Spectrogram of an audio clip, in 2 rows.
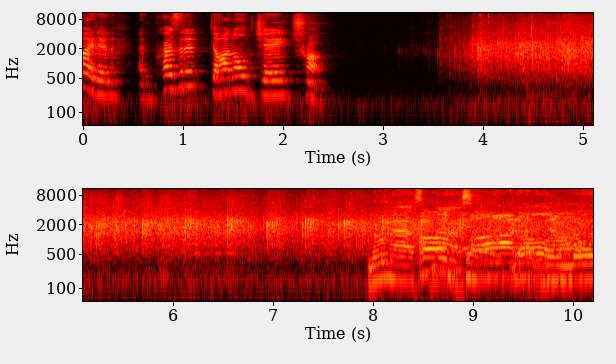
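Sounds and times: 
speech: 0.0s - 2.5s, 7.9s - 10.1s
debate hall audience applause: 3.6s - 10.1s.

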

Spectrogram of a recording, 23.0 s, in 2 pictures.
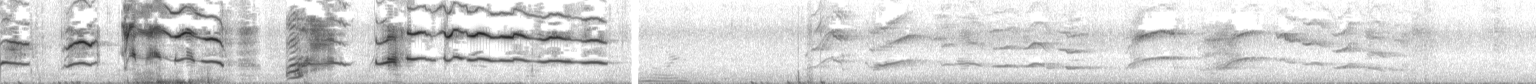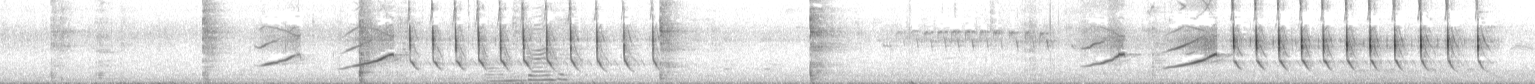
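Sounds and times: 
northern cardinal singing: 0.0s - 1.7s, 2.8s - 4.6s, 6.0s - 10.6s, 13.4s - 16.6s, 18.2s - 23.0s.

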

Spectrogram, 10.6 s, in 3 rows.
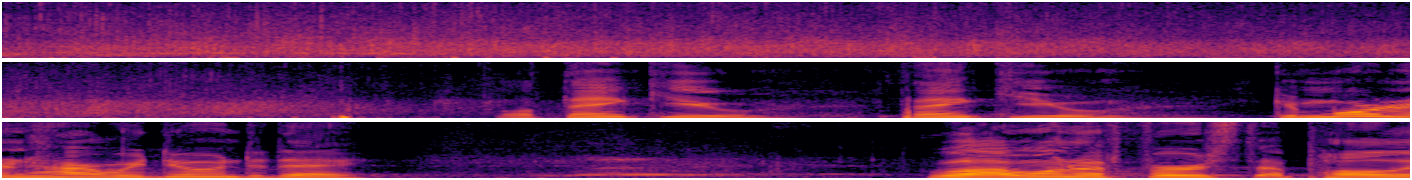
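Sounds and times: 
church congregation applauding to welcome a guest pastor: 0.0s - 4.9s
speech: 4.8s - 8.0s, 9.4s - 10.5s.

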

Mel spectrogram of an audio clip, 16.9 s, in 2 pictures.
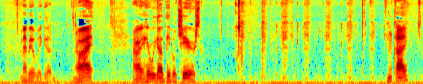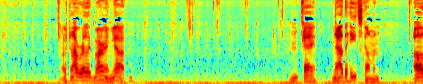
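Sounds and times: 
speech: 0.4s - 4.1s, 7.7s - 8.2s, 9.6s - 11.2s, 14.2s - 16.9s
biting and chewing a crunchy chip: 4.5s - 9.9s, 10.9s - 14.2s.

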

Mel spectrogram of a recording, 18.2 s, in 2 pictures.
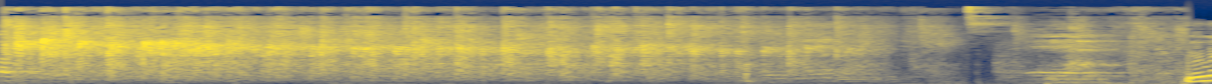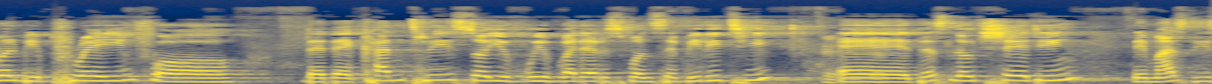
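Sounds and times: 
audience clapping: 0.0s - 7.0s
speech: 8.9s - 18.1s.

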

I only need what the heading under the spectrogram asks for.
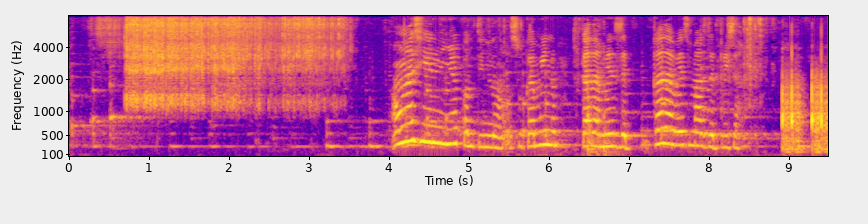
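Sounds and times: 
rain hissing: 0.4s - 3.6s
speech: 4.0s - 9.4s.

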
